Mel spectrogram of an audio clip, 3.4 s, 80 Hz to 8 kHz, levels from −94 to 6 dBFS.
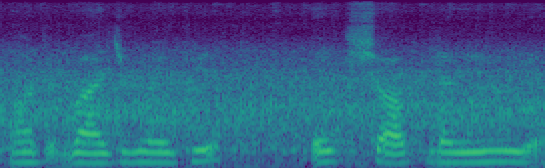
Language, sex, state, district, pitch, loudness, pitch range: Hindi, female, Bihar, Purnia, 180 Hz, -30 LUFS, 180-185 Hz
